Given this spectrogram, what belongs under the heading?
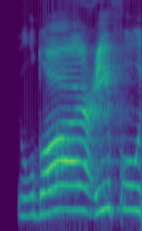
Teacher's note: یضاعف کی ضاد کو بھی موٹا پڑھنا ہے اور فا کو لمبا نہیں کرنا آپ نے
